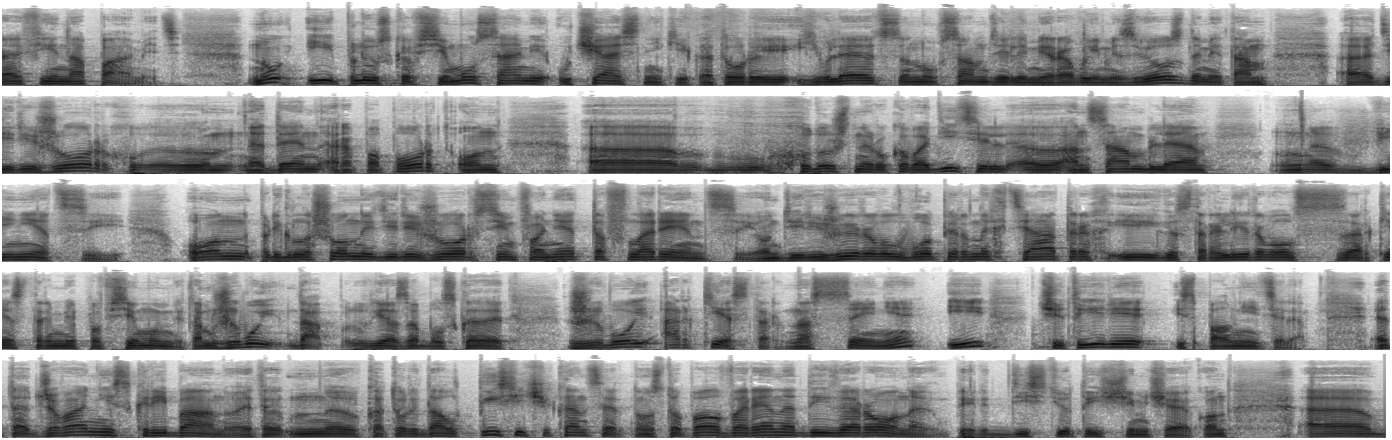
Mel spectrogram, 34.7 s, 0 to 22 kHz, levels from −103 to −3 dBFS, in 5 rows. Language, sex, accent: Russian, male, native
